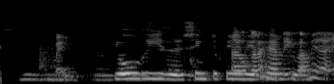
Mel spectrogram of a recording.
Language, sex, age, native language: Icelandic, male, 13, German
